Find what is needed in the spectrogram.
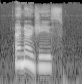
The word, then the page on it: energies: American English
